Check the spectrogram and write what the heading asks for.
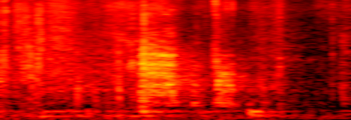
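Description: Papers rustling and shuffling in a small meeting room as people handle their meeting packets, with a short, sharp noise about a second in.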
